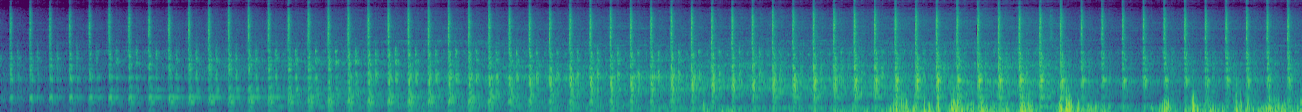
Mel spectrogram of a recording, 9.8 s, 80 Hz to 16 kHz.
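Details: 1993 Toyota Cresta 1JZ petrol engine at idle: sharp, steady knock of about three taps a second over the idle, an unidentified extraneous engine knock.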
